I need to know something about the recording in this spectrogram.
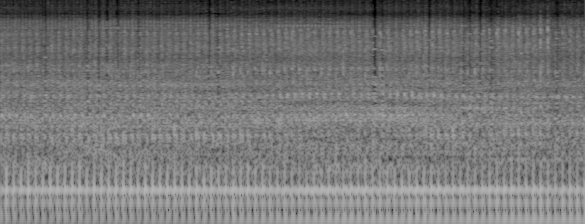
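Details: Yard-sale commercial walk-behind leaf blower, small two-stroke, bought not running with suspected carburetor problems, now run on the ground after repair to check smoke: crisp, regular putter at steady speed, even pulses, no stumbling; normal running.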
